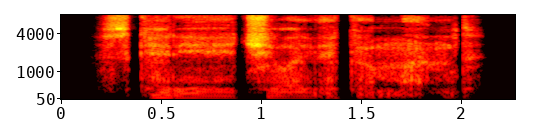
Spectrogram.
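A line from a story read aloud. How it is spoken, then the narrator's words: Muttered. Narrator (Russian): пробормотал я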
